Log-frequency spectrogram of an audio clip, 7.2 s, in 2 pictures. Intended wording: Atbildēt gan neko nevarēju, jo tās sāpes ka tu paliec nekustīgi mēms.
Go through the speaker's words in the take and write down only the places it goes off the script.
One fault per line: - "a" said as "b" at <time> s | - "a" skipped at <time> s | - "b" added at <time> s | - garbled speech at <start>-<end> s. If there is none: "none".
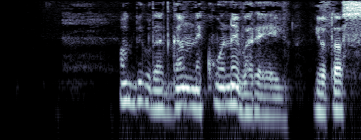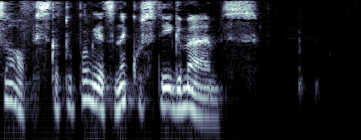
none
